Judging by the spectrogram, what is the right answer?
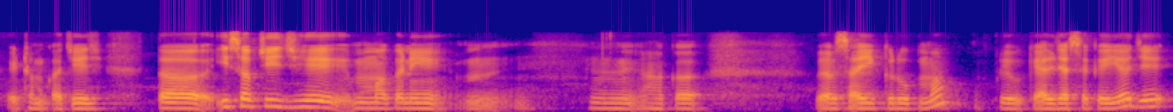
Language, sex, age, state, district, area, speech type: Maithili, male, 30-45, Bihar, Darbhanga, rural, spontaneous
